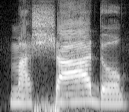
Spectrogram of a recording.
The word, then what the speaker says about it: masyadong: Masyadong means a lot. So the S-Y-A is a sh sound.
